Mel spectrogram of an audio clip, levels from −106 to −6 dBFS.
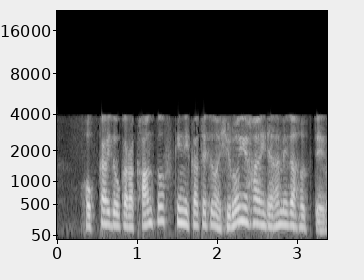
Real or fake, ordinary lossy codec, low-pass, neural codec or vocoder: fake; AAC, 16 kbps; 7.2 kHz; codec, 16 kHz, 0.8 kbps, ZipCodec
